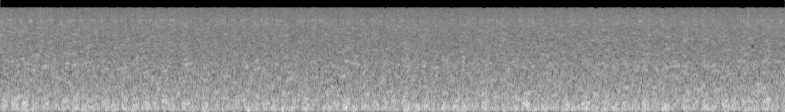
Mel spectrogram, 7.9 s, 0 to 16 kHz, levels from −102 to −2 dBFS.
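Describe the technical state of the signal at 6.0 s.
At 6.0 s, noise suppressor artifacts are present: frame-by-frame gain in bands judged as steady noise makes the background sink between the words and rise under them. Speech cut by the noise suppressor runs across this point, spanning 0.0 to 7.85 s. The suppressor mistakes low-level speech energy for noise, pulling soft consonants and word endings down by up to about 18 dB, so they sound swallowed, while room noise sits about 18 dB below the speech.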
